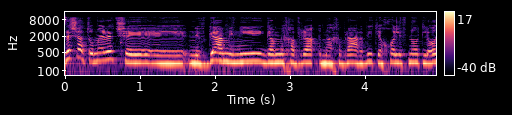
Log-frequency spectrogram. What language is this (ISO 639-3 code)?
heb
